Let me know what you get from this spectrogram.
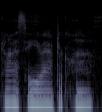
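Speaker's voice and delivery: put-on Southern American accent. Retelling a school story, quoting a teacher after handing in an assignment: Southern accent. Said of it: "she had this great Southern accent, which unfortunately now, because I'm telling the story, I have to do".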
